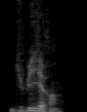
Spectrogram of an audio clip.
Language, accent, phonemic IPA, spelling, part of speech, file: French, France, /dɥiʁ/, duire, verb, LL-Q150 (fra)-duire.wav
- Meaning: to train (an animal, esp. a bird)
